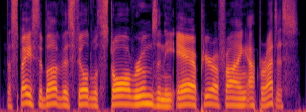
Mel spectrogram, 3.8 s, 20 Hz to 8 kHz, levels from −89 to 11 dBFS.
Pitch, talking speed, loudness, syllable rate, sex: 150 Hz, 190 wpm, -16 LUFS, 6.5 syllables/s, male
